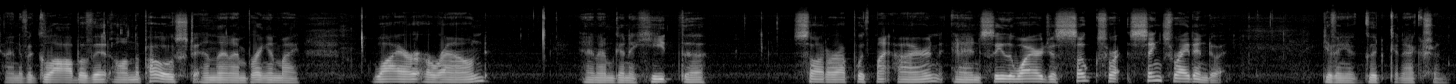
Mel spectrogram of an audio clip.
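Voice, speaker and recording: Here the host of an electronics kit tutorial speaks at a measured pace in a voice on the low side, his intonation fairly even. He's casual and explanatory, talking through each step plainly as he works with his hands.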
